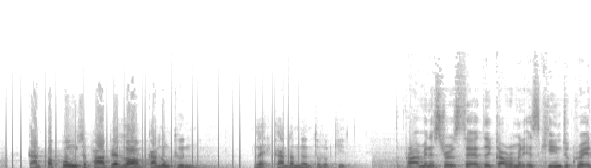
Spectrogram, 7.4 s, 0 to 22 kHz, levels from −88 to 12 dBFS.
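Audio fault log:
0.07–3.74 s, train of clicks: Something, likely interference from nearby equipment or a faulty connection, injects about 7.9 pulses per second at uneven spacing, around thirty in all. The result is an irregular ticking, with each pop rising roughly 10 dB above the sound beneath.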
